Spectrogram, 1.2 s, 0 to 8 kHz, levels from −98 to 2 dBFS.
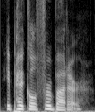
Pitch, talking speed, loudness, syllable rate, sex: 210 Hz, 200 wpm, -16 LUFS, 6.2 syllables/s, female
